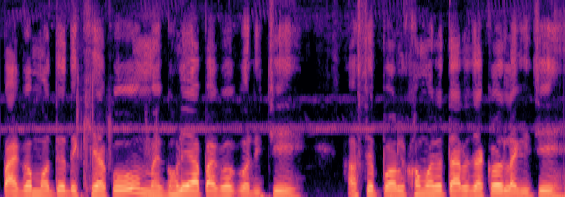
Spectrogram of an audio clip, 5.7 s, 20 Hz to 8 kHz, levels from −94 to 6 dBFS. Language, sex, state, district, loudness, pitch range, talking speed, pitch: Odia, male, Odisha, Malkangiri, -16 LUFS, 155-170 Hz, 115 wpm, 160 Hz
